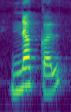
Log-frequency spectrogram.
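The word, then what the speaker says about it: knuckle: इसको प्रोनंसिएशन करते हैं अब के के नाइफ नो नॉलेज इन सभी में हमारा के साउंड साइलेंट है नकल केवल हम एन के साउंड से इसको प्रंट करें नाइफ में चाकू नो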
